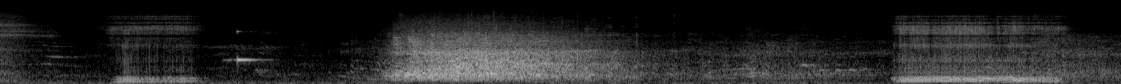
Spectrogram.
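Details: Acted comedy sketch, simulated: a wife claimed not to snore is filmed, giving a loud, long rattling snore between short bursts of voice and laughter; snoring.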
